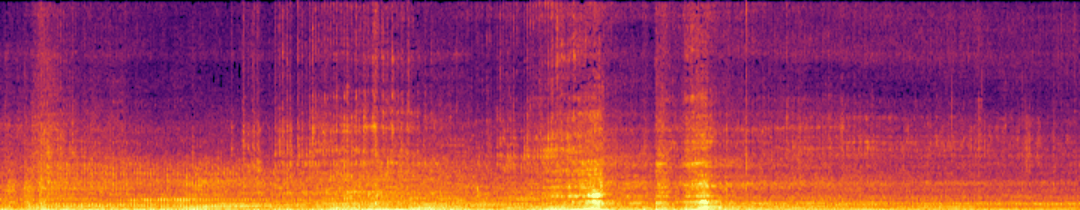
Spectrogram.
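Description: A vehicle engine running, with two short rising revs about five and a half and six and a half seconds in.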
